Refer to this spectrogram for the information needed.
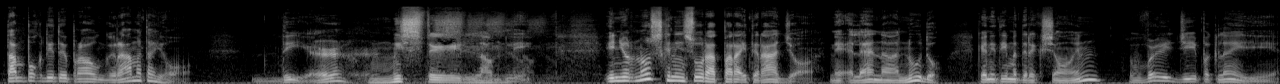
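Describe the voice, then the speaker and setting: A man's voice: fairly low pitch, big pitch swings, unhurried, fairly bright tone, no room sound. A man with a Filipino accent hosting a radio drama programme in a dramatic, scripted presenting style. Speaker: radio drama host and narrator.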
